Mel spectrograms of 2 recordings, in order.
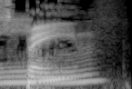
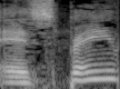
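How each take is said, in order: First: The word starts directly with the s sound. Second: An extra 'e' vowel comes before the s. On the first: The speaker calls it right. "So how do you pronounce Spain and stop correctly?" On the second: The speaker calls it wrong. "A lot of times with words that start with es, Spanish people say"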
